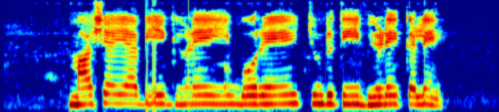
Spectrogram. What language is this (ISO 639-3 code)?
odk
